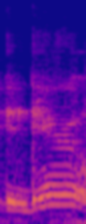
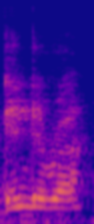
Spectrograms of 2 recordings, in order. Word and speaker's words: Dendera: You can say Dendera or Dendera.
